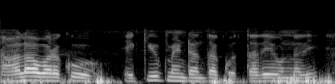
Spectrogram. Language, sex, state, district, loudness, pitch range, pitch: Telugu, male, Andhra Pradesh, Sri Satya Sai, -16 LUFS, 145-175 Hz, 155 Hz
